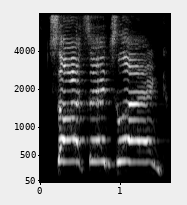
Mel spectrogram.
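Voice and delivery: very high, slow, drawn-out holler of "Sausage Link!"; boy hollering for the runaway puppy. A narrator's reading. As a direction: call "Sausage Link!" long and loud across the yards. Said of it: "I holler".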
